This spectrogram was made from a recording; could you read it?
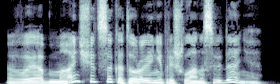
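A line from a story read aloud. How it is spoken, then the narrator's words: Silky, enveloping voice. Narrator (Russian): обволакивающим голосом сообщил он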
